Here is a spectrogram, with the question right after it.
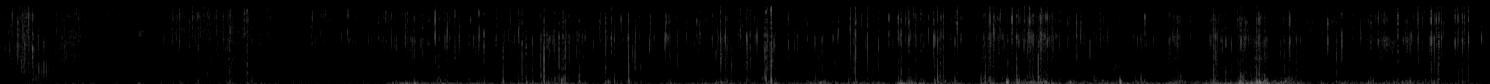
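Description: Red tissue paper, twisted into a strip, is stretched between the fingers. It gives a steady, quiet, bright crinkling and crackling with quick dry snaps throughout, and a soft low rumble underneath from about four seconds on.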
